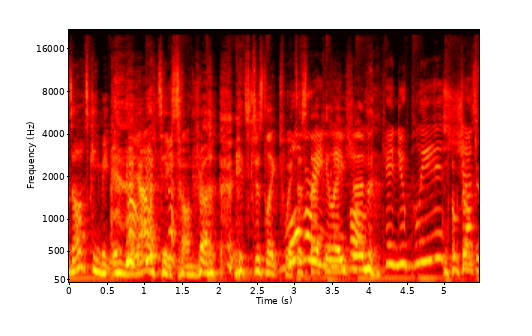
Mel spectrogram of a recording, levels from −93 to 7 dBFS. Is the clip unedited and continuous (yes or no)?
yes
